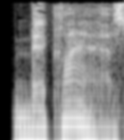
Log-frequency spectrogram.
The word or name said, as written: beclasp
